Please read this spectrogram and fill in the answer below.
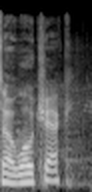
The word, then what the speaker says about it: Wojcik: It's Wojcik.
